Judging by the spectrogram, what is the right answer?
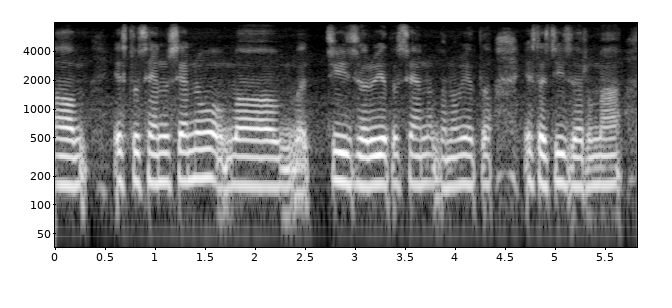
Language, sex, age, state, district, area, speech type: Nepali, female, 18-30, West Bengal, Darjeeling, rural, spontaneous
